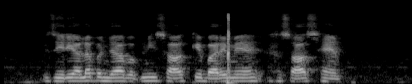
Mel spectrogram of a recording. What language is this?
Urdu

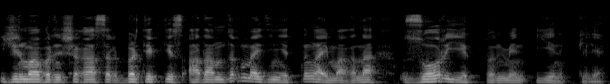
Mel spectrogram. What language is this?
Kazakh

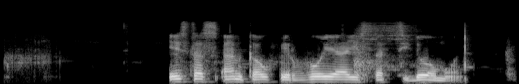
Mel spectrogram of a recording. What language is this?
Esperanto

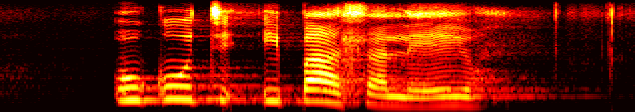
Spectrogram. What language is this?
South Ndebele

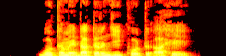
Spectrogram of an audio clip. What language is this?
Sindhi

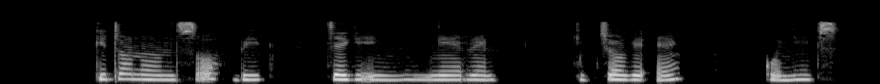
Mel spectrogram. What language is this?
Kalenjin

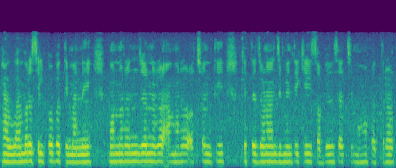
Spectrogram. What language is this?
Odia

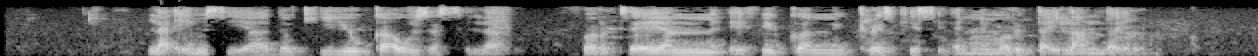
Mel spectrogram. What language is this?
Esperanto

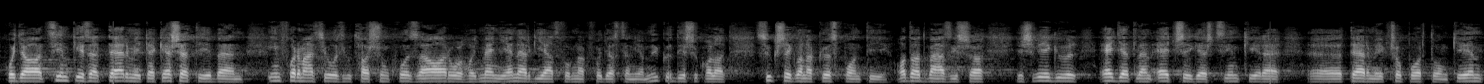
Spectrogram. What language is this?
Hungarian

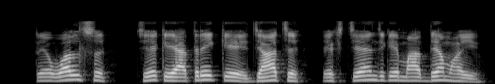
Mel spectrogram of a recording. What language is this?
Magahi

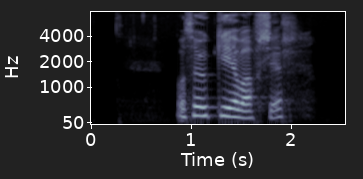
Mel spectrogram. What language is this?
Icelandic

